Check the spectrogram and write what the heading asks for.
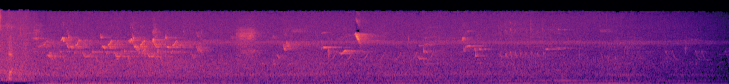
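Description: Outdoor ambience of birds chirping in short falling notes over a low steady hum, fading out near the end.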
